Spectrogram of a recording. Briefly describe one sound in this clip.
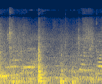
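An elevator button clicks as a finger presses it.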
